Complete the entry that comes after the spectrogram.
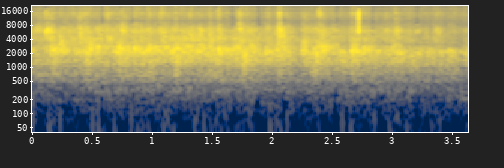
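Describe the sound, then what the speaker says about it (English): At a State of the City address in New Rochelle, an audience claps steadily, a dense, even wash of applause from a large room that continues without pause for a few seconds. "So could we give them a round of applause?"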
